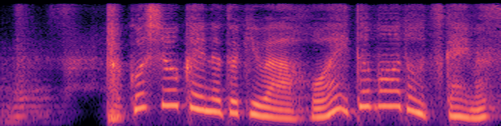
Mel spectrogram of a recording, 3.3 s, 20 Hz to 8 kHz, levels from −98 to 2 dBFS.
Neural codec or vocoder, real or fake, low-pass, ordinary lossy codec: codec, 24 kHz, 0.5 kbps, DualCodec; fake; 7.2 kHz; none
